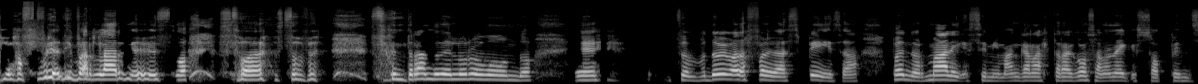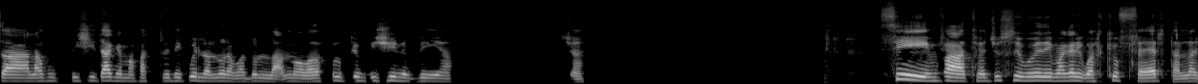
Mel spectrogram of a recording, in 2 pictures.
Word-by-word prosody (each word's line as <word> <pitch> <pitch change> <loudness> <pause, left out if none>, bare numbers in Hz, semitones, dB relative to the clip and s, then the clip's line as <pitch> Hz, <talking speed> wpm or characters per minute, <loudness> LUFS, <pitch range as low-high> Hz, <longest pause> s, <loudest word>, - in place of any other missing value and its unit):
a - - -7
fu 235 +1 +2
a - - +6
furia 265 +2 +6
di 295 +1 0
parlarne 230 -1 +6
sto 215 -2 +2 0.3
sto 215 -2 +5
ehm, 220 - +2
sto 230 +3 -3
pe 240 +3 -6 0.4
sto 245 - -3
entrando 245 +1 +3
nel 240 -1 +5
loro 240 0 +4
mondo. 205 -3 -1 0.4
Ehm, 200 +1 +1 0.8
insomma 195 -3 -6
dove 230 +5 +4
vado 220 -3 +5
a - - -6
fare 215 0 -1
la 180 -1 0
spesa. 170 -4 -6 0.3
Poi 225 0 +1
è - - +2
normale 205 +1 +2
che - - -13
se 185 - -11
mi 170 -2 -12
manca 170 +2 -6
un'altra 180 0 -5
cosa 195 -2 -5
non 165 +2 -7
è 175 -1 -3
che - - -17
sto 160 - -13
a 155 - -12
pensa' 155 -2 -4
alla 155 +1 -5
pubblicità 165 +2 -6
che 165 - -9
m'ha 155 -1 -11
fatto 155 0 -14
vedè 160 +1 -12
quello, 175 -3 -5
allora 155 0 -7
vado 145 +2 -10
là, 145 -2 -6
no 150 -1 -8
vado 140 +1 -4
a 150 - -18
quello 180 -1 -12
più 180 -2 -9
vicino 175 +1 -6
e 150 - -14
via. 150 -1 -11 1.1
Cioè - - -13 3.0
Sì, 220 -6 +3
infatti, 170 -2 +1
è 160 - -3
giusto 190 +4 -9
che 190 - -1
vuoi 180 0 -5
vedè 180 0 -1
magari 175 +1 -2
qualche 160 +4 -5
offerta, 155 -5 -4
là 145 +2 -6
180 Hz, 175 wpm, -23 LUFS, 160-215 Hz, 3.0 s, a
